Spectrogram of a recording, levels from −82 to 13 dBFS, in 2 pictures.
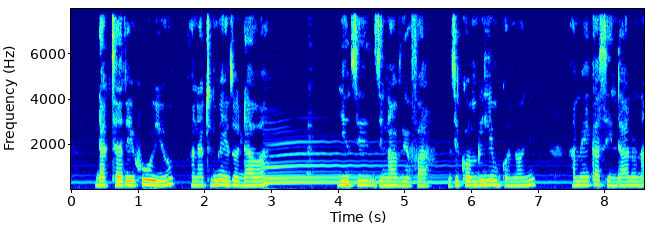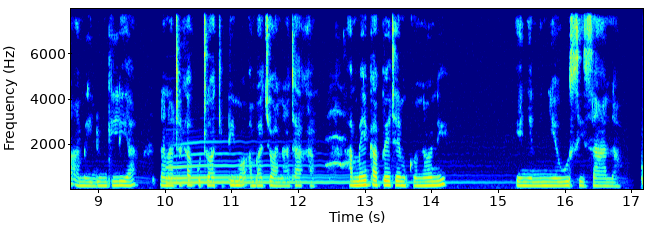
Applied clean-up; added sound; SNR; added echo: none; Guitar; 12 dB; none.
